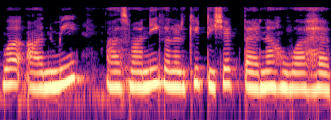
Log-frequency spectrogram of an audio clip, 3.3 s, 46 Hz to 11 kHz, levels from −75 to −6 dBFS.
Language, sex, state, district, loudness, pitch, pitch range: Hindi, female, Jharkhand, Deoghar, -11 LUFS, 215 Hz, 205-235 Hz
